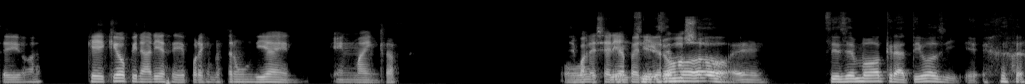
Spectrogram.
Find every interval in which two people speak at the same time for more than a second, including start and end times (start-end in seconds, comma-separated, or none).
5.7-7.4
